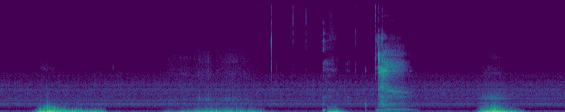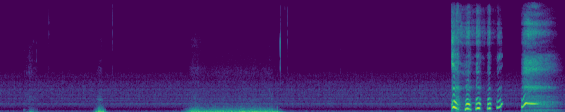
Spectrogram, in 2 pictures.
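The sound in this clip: Soft breaths blown into the ear come as several low, muffled puffs of uneven length, some long and drawn out, others short, separated by pauses, with a few brief clicks near the end.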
